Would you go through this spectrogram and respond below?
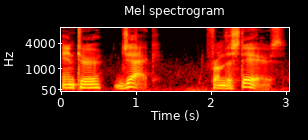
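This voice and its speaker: Slow, lively low-voiced male narrator. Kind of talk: scripted narration of stage directions.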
